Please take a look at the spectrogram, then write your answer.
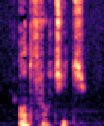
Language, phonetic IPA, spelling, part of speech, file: Polish, [ɔdˈvrut͡ɕit͡ɕ], odwrócić, verb, LL-Q809 (pol)-odwrócić.wav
